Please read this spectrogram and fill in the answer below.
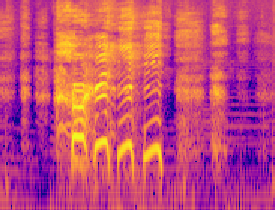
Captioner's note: giggling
